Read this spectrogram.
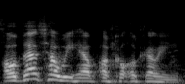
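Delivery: normal talking voice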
